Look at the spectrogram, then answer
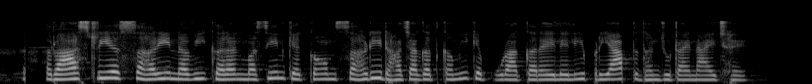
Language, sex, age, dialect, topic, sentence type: Maithili, male, 18-24, Angika, banking, statement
